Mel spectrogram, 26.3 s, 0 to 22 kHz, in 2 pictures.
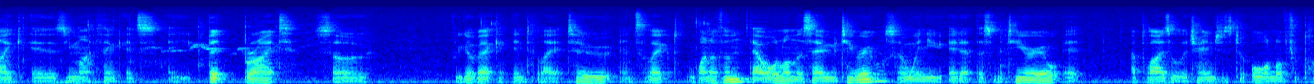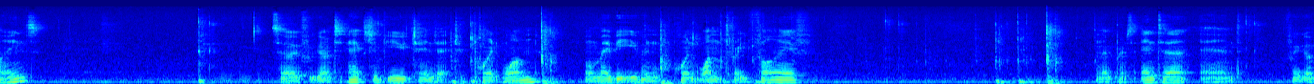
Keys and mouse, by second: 4.1-11.4 drag, 11.4-18.0 middle drag, 18.0-25.9 drag, 25.9 KP_0.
